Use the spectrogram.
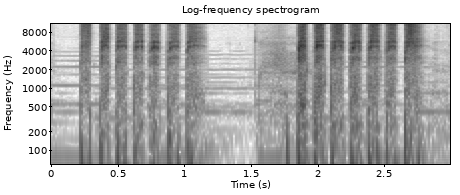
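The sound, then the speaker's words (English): Two quick runs of rhythmic, hissy clicking pulses, about six or seven each with a short pause between, like rubbing fingers together while making a 'psst-psst' noise to call a cat. “And then I lift my head, and I rub my fingers together, and I make that little noise you make when you want a cat to come.”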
